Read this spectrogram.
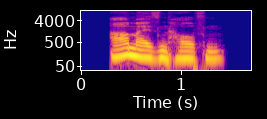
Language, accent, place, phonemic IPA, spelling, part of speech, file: German, Germany, Berlin, /ˈaːmaɪ̯zn̩haʊ̯fn̩/, Ameisenhaufen, noun, De-Ameisenhaufen.ogg
- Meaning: anthill (a home built by ants resembling a small hill)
